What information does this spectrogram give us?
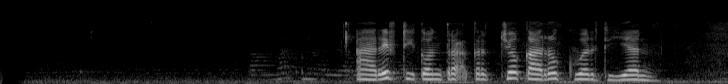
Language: Javanese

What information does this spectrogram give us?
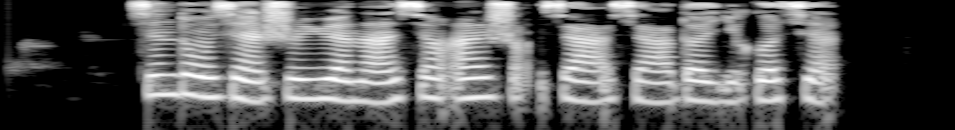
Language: Chinese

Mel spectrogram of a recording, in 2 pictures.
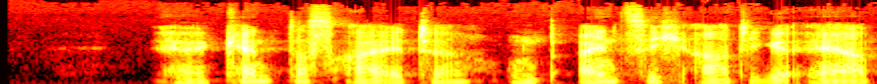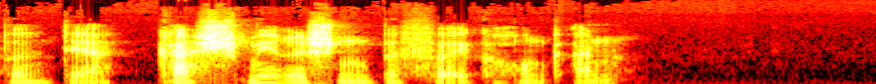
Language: German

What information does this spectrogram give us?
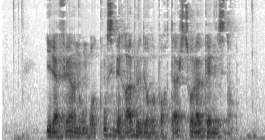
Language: French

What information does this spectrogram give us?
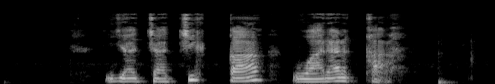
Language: Yauyos Quechua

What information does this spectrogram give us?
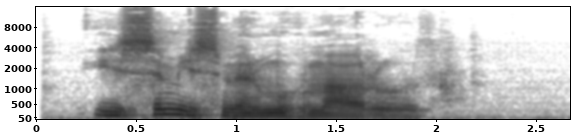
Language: Kabyle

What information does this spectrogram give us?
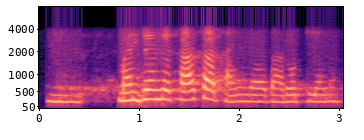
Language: Sindhi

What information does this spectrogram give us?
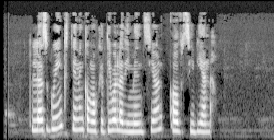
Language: Spanish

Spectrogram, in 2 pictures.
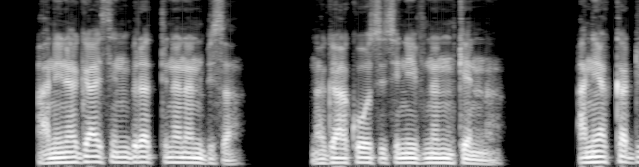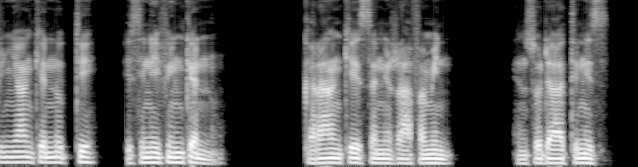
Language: Oromo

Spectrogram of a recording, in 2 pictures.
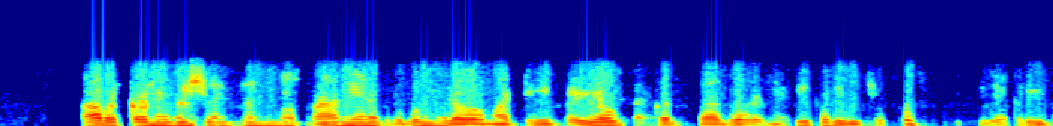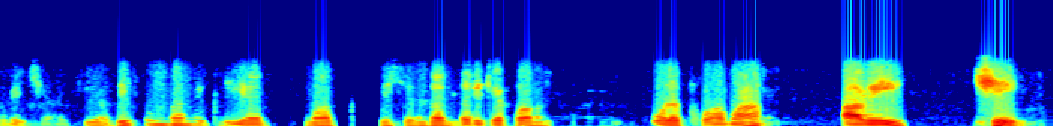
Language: Gujarati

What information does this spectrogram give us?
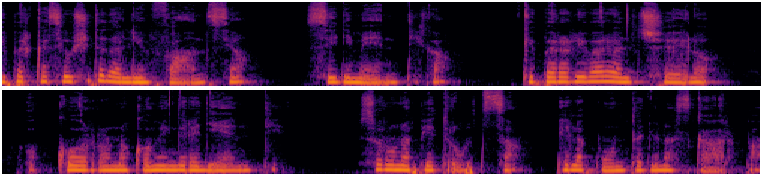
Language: Italian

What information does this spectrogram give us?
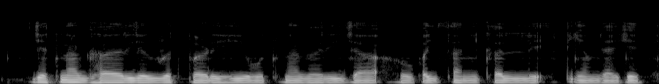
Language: Chhattisgarhi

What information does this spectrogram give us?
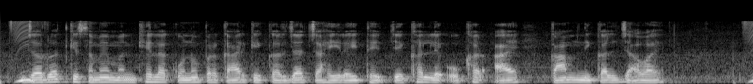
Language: Chhattisgarhi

